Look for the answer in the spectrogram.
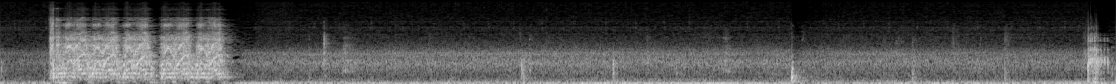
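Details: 1984 Honda Spree two-stroke scooter stored about 30 years, fuel tank treated, ether sprayed in and cylinder lubed, battery charge uncertain: a couple seconds of buzzing starter crank without the engine catching or popping. Cranks but no start.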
